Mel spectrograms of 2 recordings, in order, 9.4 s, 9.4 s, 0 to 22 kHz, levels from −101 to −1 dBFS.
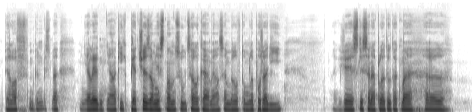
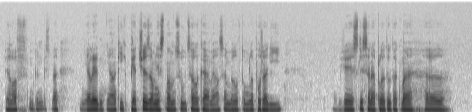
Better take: first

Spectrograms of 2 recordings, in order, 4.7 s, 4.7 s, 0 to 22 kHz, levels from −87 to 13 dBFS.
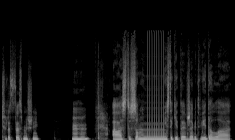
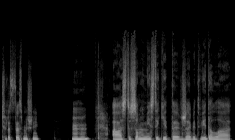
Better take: second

